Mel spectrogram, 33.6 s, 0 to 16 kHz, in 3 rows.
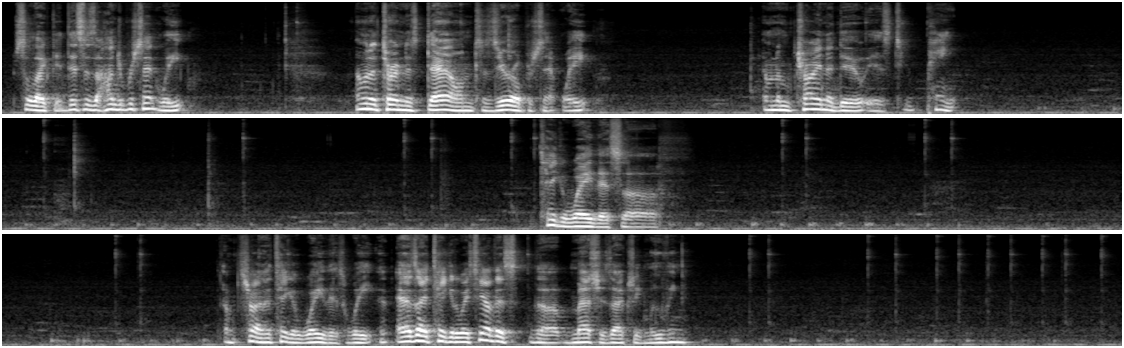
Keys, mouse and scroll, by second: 3.0 click, 5.1 middle click, 8.7 click, 11.9 middle click, 13.6 click, 15.5 click, 16.5 click, 19.3 click, 20.7 click, 23.8 click, 25.3 click, 27.7 click, 28.9 click, 30.1 click, 31.4 click, 32.0 click, 32.5 click, 33.1 click.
